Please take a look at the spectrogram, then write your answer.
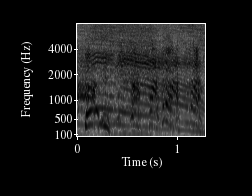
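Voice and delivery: high, loud "take that" cry; gleeful shout. Real, not acted. Co-host dealing a shock to a contestant, gleeful shout. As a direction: shout it as the jolt lands.

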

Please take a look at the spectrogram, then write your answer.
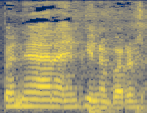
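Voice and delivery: normal talking voice

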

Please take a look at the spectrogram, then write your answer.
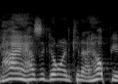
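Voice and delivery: high, chirpy bank-teller hello; bright cheery greeting. Retold or imitated. Bank worker greeting a customer, high and cheery.

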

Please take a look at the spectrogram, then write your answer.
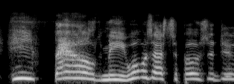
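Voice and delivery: mock furious jockey protest; angry protest. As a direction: plead it like a hot-headed young rider. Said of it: "you know, he's angry".

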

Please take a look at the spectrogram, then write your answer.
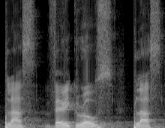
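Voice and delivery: normal talking voice

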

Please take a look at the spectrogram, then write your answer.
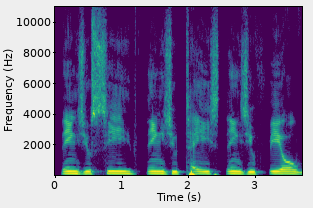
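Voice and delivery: slow, weighted repeated THINGS; slow preaching list. Acted. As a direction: lean on each item slowly. Sermon list.

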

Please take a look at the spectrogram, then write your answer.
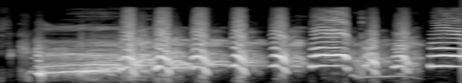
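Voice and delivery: high, loud shrieking laugh; real screaming laughter. Real, not acted. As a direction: let out a howling laugh. Bursts out laughing.

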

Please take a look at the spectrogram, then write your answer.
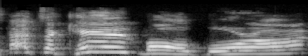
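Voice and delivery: high, exasperated insult; scornful bar owner. Acted. Bar owner mocking a customer's claim, scornful high voice.

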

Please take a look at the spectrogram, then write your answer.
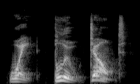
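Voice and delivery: high, urgent narrated shout; shouted warning. A narrator's reading. Red trying to stop Blue recalling, shouted. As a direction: call out to stop him, pitch jumping up. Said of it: "Red shouted".

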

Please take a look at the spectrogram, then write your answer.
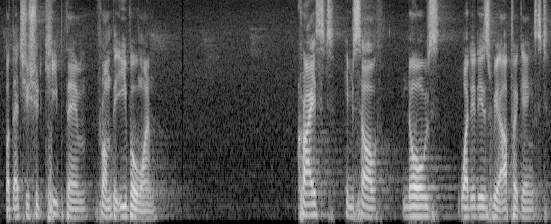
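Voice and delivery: ordinary talk

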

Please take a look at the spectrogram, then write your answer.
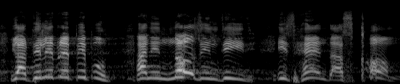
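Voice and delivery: loud, driving preacher delivery; full-force preaching. Real, not acted. Preacher warns congregation the devil attacks the word, full-force preaching. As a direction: drive each phrase home to the congregation, loud.

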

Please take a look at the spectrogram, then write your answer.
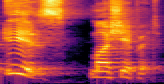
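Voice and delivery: "is" drawn out, then a pause before the rest; slow, certain emphasis on "is"; stress on IS. Shown as a demonstration. Preacher stating a truth in this moment, stress on "is". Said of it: "It's not an if or a but".

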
